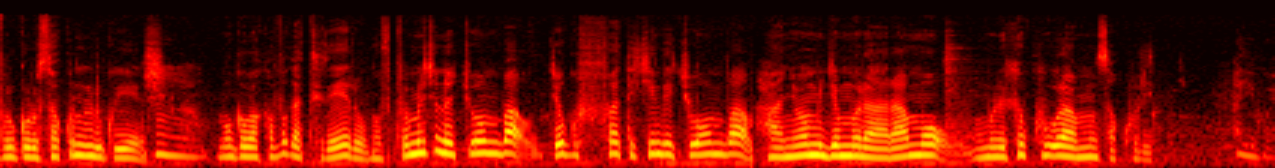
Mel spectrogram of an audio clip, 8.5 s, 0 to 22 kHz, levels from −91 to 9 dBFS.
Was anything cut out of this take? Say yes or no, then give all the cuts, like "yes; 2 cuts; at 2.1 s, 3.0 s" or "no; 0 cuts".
yes; 3 cuts; at 2.5 s, 5.0 s, 7.7 s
